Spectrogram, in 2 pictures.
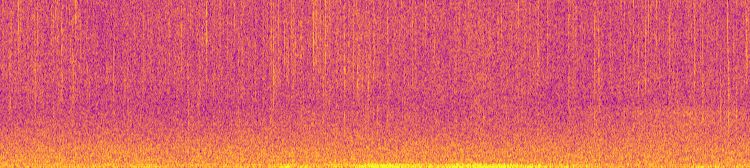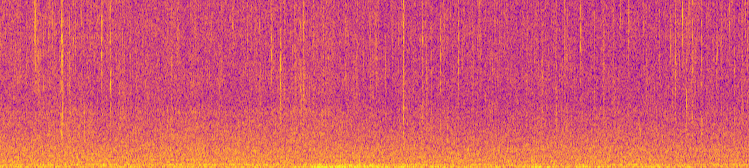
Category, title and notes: Sound effects > Natural elements and explosions
Rain (moderate)
Moderate rain and some thunder in the back. Recorded in springtime in the north of Italy
thunderstorm, field-recording, rain, nature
